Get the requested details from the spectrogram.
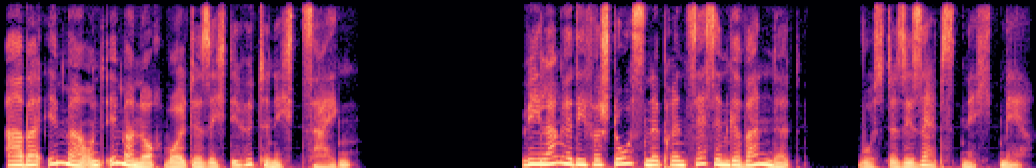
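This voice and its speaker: Slow, expressive woman reading a fairy tale. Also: mid-range voice, no room sound, studio quality. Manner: expressive, slow storytelling with voiced characters. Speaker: audiobook narrator.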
